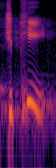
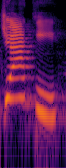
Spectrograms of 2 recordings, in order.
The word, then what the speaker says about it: JaKee: Her name is JaKee. Not JaKee, JaKee.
